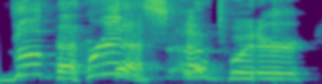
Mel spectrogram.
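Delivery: playful, drawn-out introduction; announcer flourish. Pretend. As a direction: stretch out the title like an emcee. Host's grand sign-off of guest.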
